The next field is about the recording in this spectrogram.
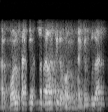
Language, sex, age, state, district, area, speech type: Bengali, male, 18-30, West Bengal, Purulia, rural, conversation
